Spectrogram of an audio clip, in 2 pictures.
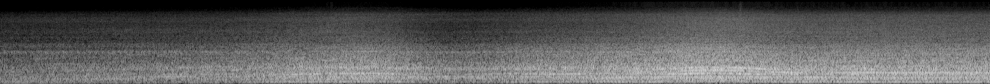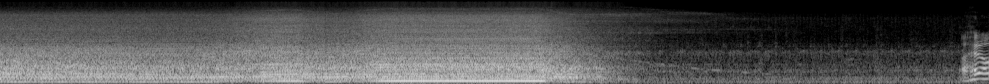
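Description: A Mercedes W126 300SD diesel with a black-smoke fuel problem pulls hard along the road, its engine note rising and holding for several seconds before dropping away to quieter road noise.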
